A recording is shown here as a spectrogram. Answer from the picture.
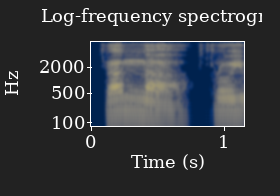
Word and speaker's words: ランナー: 다음에 카타카나 단어는 철자를 하나씩 읽으면 라, 응, 나, 작은 표시이고 다시 라와 응은 합쳐서 란으로 발음합니다. 따라서 단어 전체는 란나로 발음하고 액센트는 첫 음절인 라에 있으며 란나는 러너, 주자를 뜻합니다.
